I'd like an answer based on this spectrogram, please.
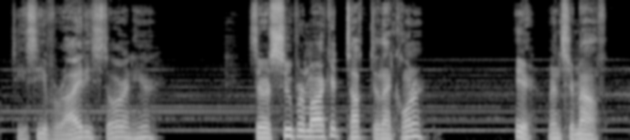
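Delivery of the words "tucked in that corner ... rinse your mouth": ordinary delivery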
